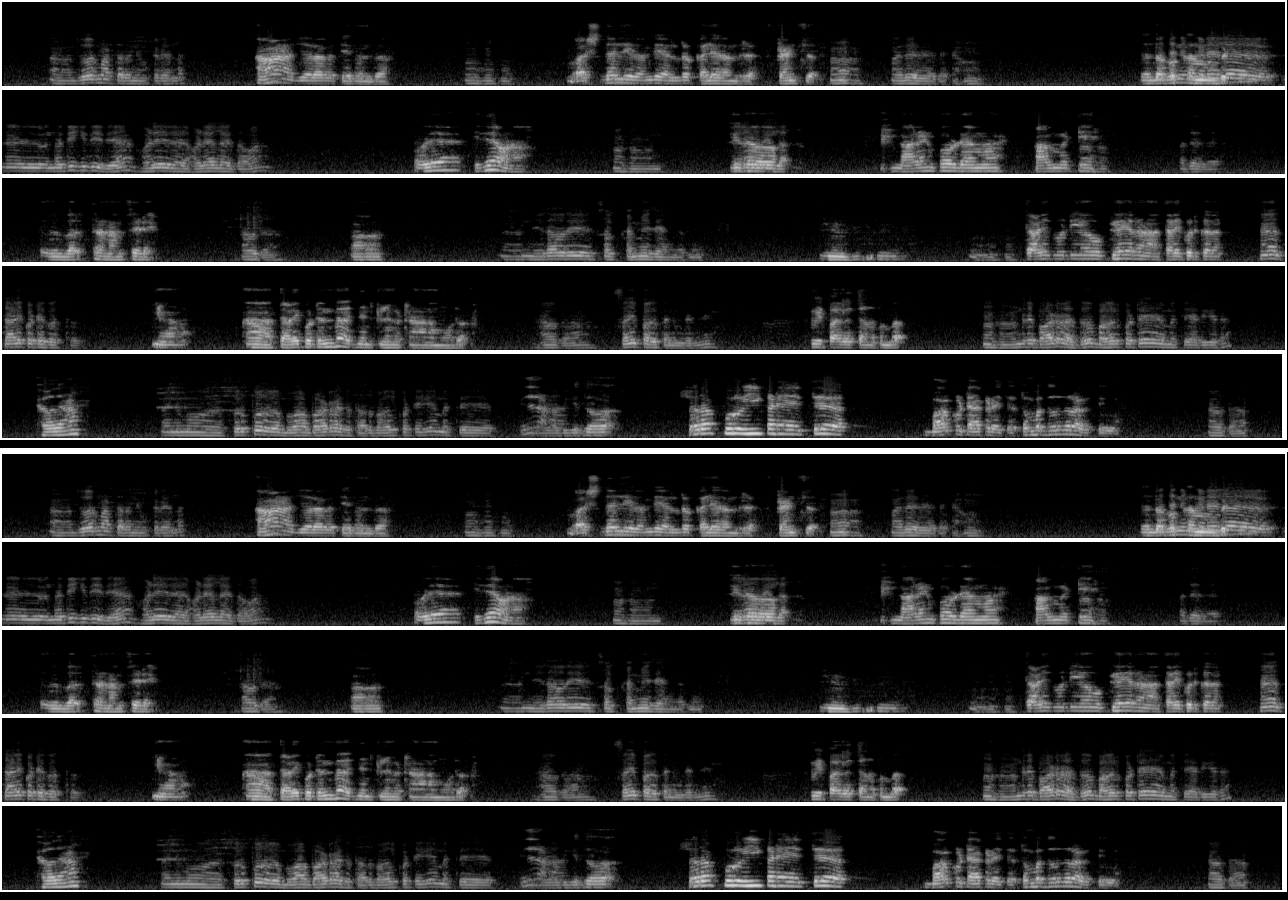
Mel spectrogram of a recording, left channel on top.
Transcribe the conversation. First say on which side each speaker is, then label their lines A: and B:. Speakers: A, on the right; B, on the right.
A: ಹ ಜೋರ್ ಮಾಡ್ತಾರಾ ನಿಮ್ ಕಡೆ ಎಲ್ಲ
B: ಹಾ ಜೋರಗತ್ತತ ಅಂದ
A: ಹ್ಮ್ ಹ್ಮ್ ಹ್ಮ್
B: ವರ್ಷದಲ್ಲಿಂದ
A: ಒಳ್ಳೇದು
B: ಎಲ್ರೂ ಕಲಿಯದಂದ್ರೆ ಫ್ರೆಂಡ್ಸ್
A: ಹ್ಮ್ ಅದೇ ಅದೇ ಅದೇ ಹ್ಮ
B: ಇದೊಂದು
A: ಮತ್ತೆ
B: ಹಬ್ಬಕ್
A: ನಿಮ್ ಕಡೆ ಎಲ್ಲಾ
B: ಬಿಟ್ರೆ
A: ನದಿ ಇದಗಿದ್ದ ಇದ್ಯಾಾ ಹೊಳೆಲ್ಲ ಹೊಳೆಲ್ಲ ಇದಾವ
B: ಒಳ್ಳೆ ಇದದೆೇ ಆಣ
A: ಹ್ಮ್ ಹ್ಮ್ ನೀರಾವರಿ
B: ಇದು
A: ಇಲ್ಲ
B: ನಾರಾಯಣಪುರ್ ಡ್ಯಾಮು ಆಲ್ಮಟ್ಟಿ
A: ಹ್ಮ್ ಹ್ಮ್ ಅದೇ ಅದೇ
B: ಇ ಬರ್ತ ನ ಅನ್ಸೆಡೆ
A: ಹೌದಾ
B: ಹಾ
A: ಹ ನೀರಾವರಿ ಸ್ವಲ್ಪ ಕಮ್ಮಿ ಇದೆ ಹಂಗ
B: ಹ್ಮ್ ಹ್ಮ ಹ್ಮ್
A: ಹ್ಮ್ ಹ್ಮ್ ಹ್ಮ್
B: ತಾಳಿಿಕಟ ಅ ಕೇಳರೋಣ ತಲೆ ಕುಟ್ಟ
A: ಹಾ ತಾರಿ ಕೊಟ್ಟೆ ಕೊತ
B: ಹ ಹಾ ತಳಿಪಟ್ಟಿಂದ ಹದ್ಿನೆಂಟು ಕಿಲೋಮೀಟ್ರಣ್ಣ ನಮ್ಮೂರು
A: ಹೌದಾ ಸಮೀಪ ಆಗುತ್ತ ನಿಮ್ಗಲ್ಲಿ
B: ಭಾಗತಾಣ ತುಂಬಾ
A: ಹ್ಮ ಹಾ ಅಂದ್ರೆ ಬಾರ್ಡರ್ ಅದು ಬಾಗಲಕೋಟೆ ಮತ್ತೆ ಯಾದಗಿರ
B: ಹೌದಣ
A: ನಿಮ್ಮ ಸುರ್ಪೂರ್ ಬಾರ್ಡ್ರ ಆಗುತ್ತ ಅದು ಬಾಗಲಕೋಟೆಗೆ ಮತ್ತೆ
B: ಇಲ್ಲಣ್ಣ
A: ಯಾದಗಿರಿಗೆ
B: ಇದು ಶರಪುರು ಈ ಕಡೆ ಐತೆ ಬಾಲ್ಕೋಟೆ ಆ ಕಡೆ ಐತೆ ತುಂಬಾ ದೂರ ದೂರ ಆಗುತ್ತೆ ಇವು
A: ಹೌದಾ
